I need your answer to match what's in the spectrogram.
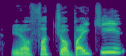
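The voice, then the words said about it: Weak put-on South African accent. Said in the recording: “I can't do a great South African accent”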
